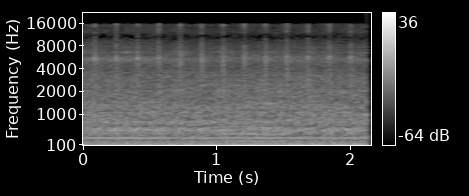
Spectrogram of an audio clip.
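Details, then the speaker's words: Jeep engine idling: quick, light, even ticking about six per second, the clatter of worn rocker arms and lifters, a known issue on these engines and not caused by oil. "But this is definitely a rocker arm and lifter problem."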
